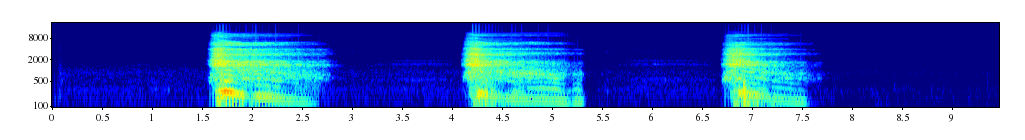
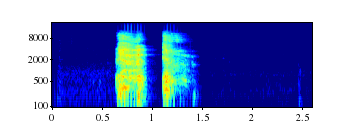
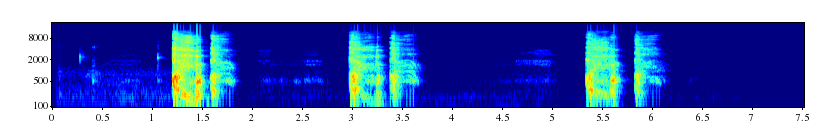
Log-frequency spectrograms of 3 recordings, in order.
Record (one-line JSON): {"exhalation_length": "9.5 s", "exhalation_amplitude": 10276, "exhalation_signal_mean_std_ratio": 0.34, "cough_length": "2.6 s", "cough_amplitude": 19856, "cough_signal_mean_std_ratio": 0.3, "three_cough_length": "7.5 s", "three_cough_amplitude": 27710, "three_cough_signal_mean_std_ratio": 0.25, "survey_phase": "beta (2021-08-13 to 2022-03-07)", "age": "45-64", "gender": "Female", "wearing_mask": "No", "symptom_none": true, "smoker_status": "Never smoked", "respiratory_condition_asthma": false, "respiratory_condition_other": false, "recruitment_source": "REACT", "submission_delay": "1 day", "covid_test_result": "Negative", "covid_test_method": "RT-qPCR", "influenza_a_test_result": "Negative", "influenza_b_test_result": "Negative"}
